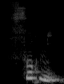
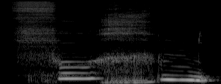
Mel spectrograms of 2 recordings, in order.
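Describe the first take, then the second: First: Said in the usual way. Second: FOURMI stretched, every sound held long. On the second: Shown as a demonstration. Teacher showing it's written as heard, slowly stretched FOURMI. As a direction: draw out F, OU, R and M in FOURMI. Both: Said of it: "comme ça s'entend".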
